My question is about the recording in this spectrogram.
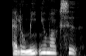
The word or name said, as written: aluminiumoxid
